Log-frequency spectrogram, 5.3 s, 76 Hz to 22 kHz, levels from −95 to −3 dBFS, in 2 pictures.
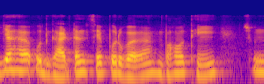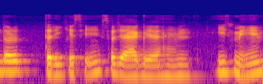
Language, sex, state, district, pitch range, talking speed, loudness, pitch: Hindi, male, Uttar Pradesh, Budaun, 145-180 Hz, 160 wpm, -20 LUFS, 165 Hz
